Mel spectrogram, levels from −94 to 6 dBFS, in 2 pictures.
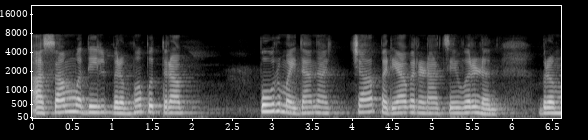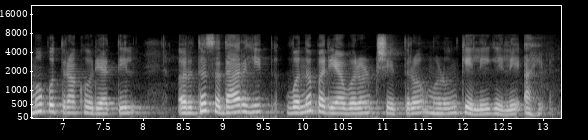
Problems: none marked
